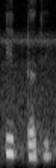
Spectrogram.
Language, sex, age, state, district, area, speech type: Bengali, female, 30-45, West Bengal, Alipurduar, rural, spontaneous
